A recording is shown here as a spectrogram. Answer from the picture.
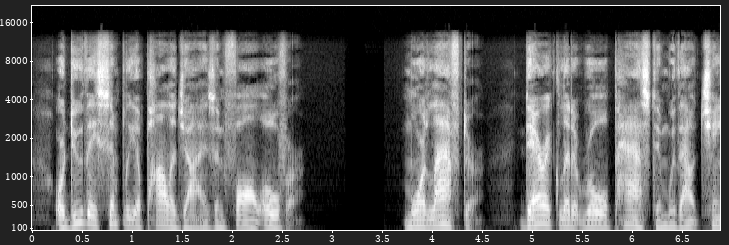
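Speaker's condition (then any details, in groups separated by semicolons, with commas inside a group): No condition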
